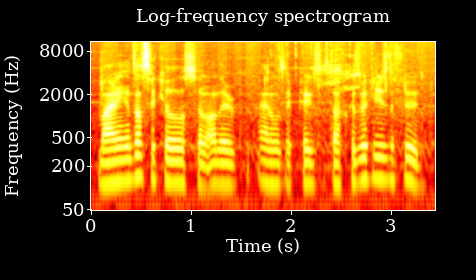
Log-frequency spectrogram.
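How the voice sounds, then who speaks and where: A medium-pitched young man talks very fast in a level, darkish tone, giving casual Minecraft let's play commentary from his home gaming room. He's a gaming channel host catching a cold, and his rambling is full of fillers and restarts. Captured on a headset and desk studio mic, the recording is low-quality with slight background noise.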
